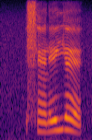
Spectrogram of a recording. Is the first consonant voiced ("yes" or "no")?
no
